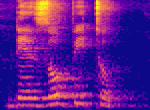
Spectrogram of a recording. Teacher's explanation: If we are using the indefinite article in plural plural sorry we will say desopto and you will hear the last s pronounced as zed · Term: liaison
